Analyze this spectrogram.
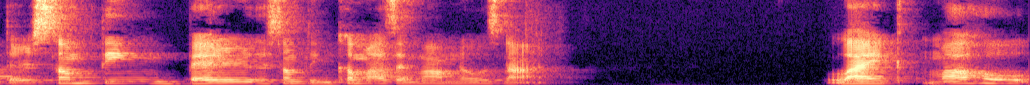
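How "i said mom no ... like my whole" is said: on the verge of crying, choking up. Recalling crying together with the speaker's mom, the speaker is choking up, about to cry. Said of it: "I feel like I'm about to cry".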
